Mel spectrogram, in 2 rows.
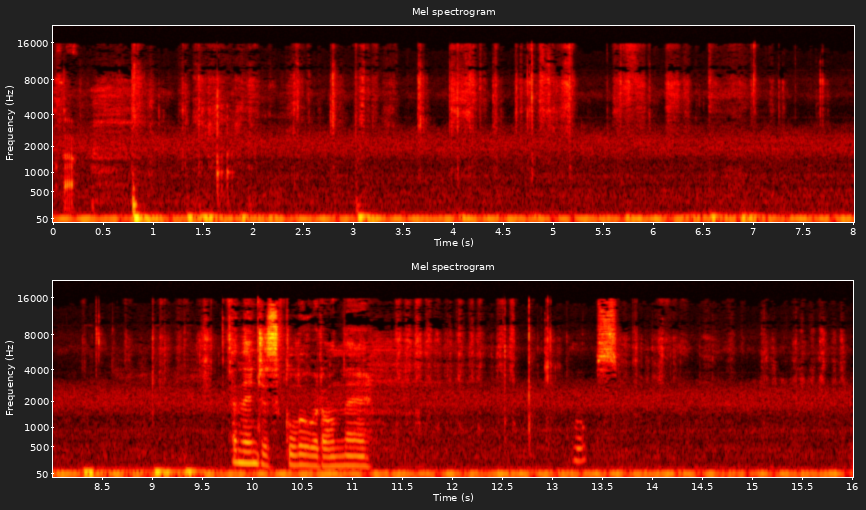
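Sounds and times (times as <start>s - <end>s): paper crackles: 0.8s - 7.4s.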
